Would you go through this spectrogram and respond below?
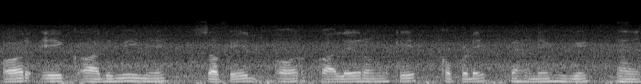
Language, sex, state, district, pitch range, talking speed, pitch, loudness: Hindi, male, Chhattisgarh, Raipur, 125-140 Hz, 120 wpm, 135 Hz, -19 LUFS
